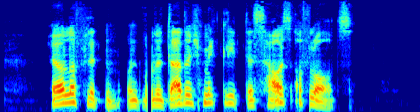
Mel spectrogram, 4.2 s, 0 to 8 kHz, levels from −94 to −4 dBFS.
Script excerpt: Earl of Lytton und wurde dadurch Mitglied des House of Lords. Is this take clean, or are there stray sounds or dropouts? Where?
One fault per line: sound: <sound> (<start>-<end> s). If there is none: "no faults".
sound: dropout (1.5-1.5 s)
